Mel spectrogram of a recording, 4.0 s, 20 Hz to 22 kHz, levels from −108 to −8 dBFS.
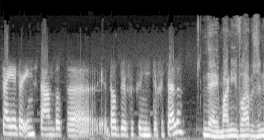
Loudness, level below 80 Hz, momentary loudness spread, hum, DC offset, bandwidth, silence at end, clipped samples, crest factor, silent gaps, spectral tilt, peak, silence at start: -15 LUFS; -42 dBFS; 5 LU; none; under 0.1%; 14 kHz; 0 s; under 0.1%; 12 dB; none; -7 dB/octave; -2 dBFS; 0.05 s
